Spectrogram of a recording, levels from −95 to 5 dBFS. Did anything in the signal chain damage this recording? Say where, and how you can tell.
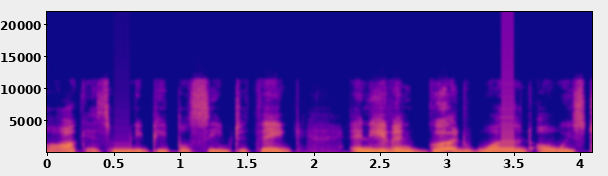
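Yes, Bluetooth stutter on the wireless link, at 0.50–0.63 s and 3.41–3.51 s. Packets went missing, so the receiver looped its last short buffer, giving a machine-gun buzz rather than a silent dropout. Then it jumped ahead, skipping about 120 ms and 93 ms.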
